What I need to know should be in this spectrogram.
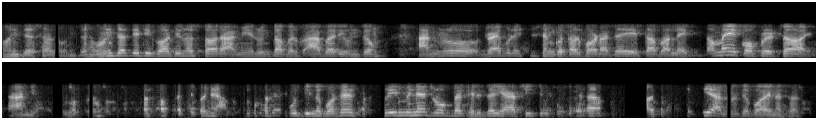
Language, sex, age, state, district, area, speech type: Nepali, male, 45-60, West Bengal, Darjeeling, urban, conversation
